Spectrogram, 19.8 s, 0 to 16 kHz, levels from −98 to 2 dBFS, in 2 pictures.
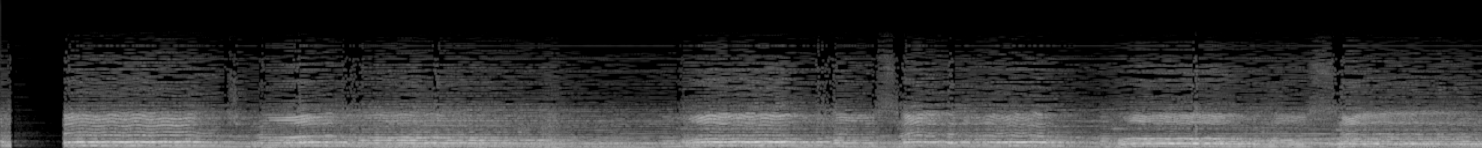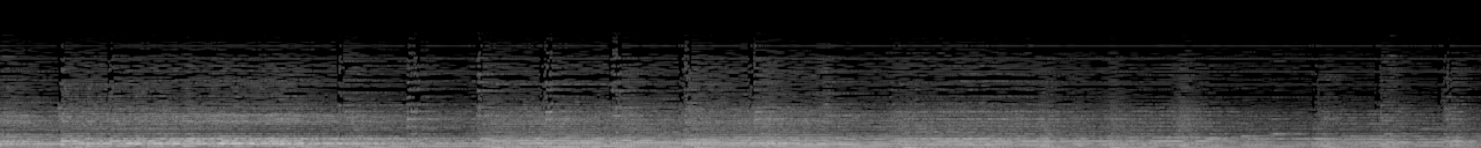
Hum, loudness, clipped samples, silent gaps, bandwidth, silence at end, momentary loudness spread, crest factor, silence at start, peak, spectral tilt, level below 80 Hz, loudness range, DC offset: none; -30 LUFS; under 0.1%; none; 11.5 kHz; 0 s; 13 LU; 16 dB; 0 s; -14 dBFS; -5.5 dB/octave; -58 dBFS; 7 LU; under 0.1%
